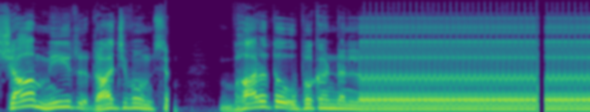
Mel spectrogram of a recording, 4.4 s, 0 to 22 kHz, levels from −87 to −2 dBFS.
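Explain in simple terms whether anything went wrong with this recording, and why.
Yes, two things go wrong. Around 1.22 to 1.31 s the speech is broken by a short blip. That is damaged data in a compressed stream. Part of the stored file was corrupted, so the playback software couldn't decode that stretch. It lost its place and jumped forward to the next spot it could read. The same kind of glitch appears again from 3.99 to 4.08 s, as a short blip on top of the stutter described next.

From 2.73 s to the very end, the speech stops moving forward and turns into a rapid, buzzy stutter. One slice of sound about 43 ms long repeats roughly 40 times, at about 23 repeats per second. That is a system hang loop. The computer froze, but the sound hardware kept replaying the same small chunk of memory over and over. The length of the repeated slice fits a 2048-sample buffer.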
